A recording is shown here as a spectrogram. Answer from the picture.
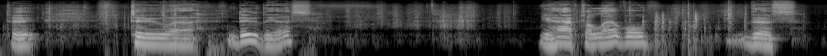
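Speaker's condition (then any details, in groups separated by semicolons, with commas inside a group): No condition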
